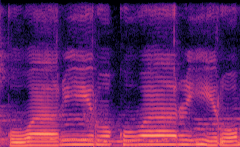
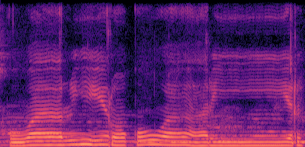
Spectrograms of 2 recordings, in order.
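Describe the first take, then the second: First: It runs on past the second word, ending short. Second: It stops on the second word with no vowel. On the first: "diwasolkan dengan qawariro ayat enam belas... sama-sama dibaca pendek" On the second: "berhenti pada qawariro ayat enam belas dan dibaca sukun"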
